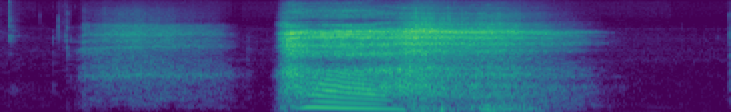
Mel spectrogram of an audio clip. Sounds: Sigh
